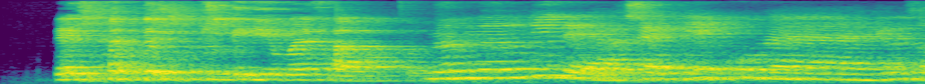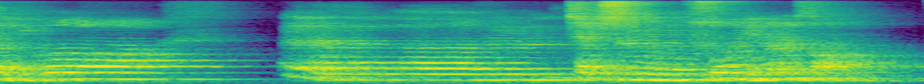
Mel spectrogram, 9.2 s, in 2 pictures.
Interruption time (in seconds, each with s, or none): none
